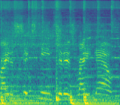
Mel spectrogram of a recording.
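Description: Hip hop beat with deep bass and a rapped vocal over it, playing on a car stereo and heard inside the cabin.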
